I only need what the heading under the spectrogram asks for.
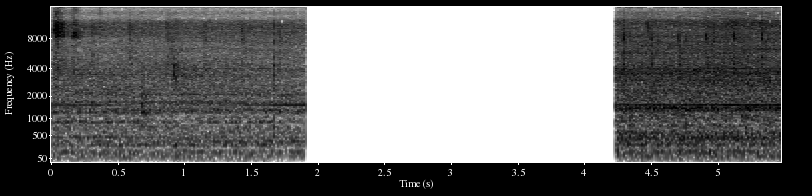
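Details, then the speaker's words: VEPAX DD53 Pro diesel heater in a garage, about 8 minutes after switch-on, display reading about 8 degrees and 12.9 V, on program 10. Smooth, unbroken burner roar over a steady fan hum with no surging or clatter; running normally. "You can definitely hear it kicking in now. So I'm gonna let this run for 20 minutes and come back to you and let you know what the temperature's got"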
